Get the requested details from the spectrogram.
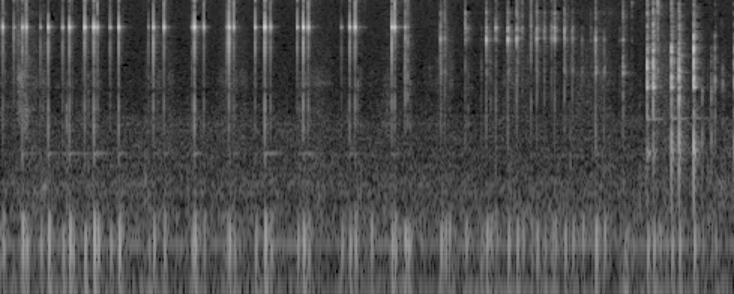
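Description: Long nails tap and scratch on a round glass jar filled with wrapped candies, held in both hands. Dozens of quick, bright clicks ring high and short against the glass, with light scratching in between, in an irregular tapping pattern.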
